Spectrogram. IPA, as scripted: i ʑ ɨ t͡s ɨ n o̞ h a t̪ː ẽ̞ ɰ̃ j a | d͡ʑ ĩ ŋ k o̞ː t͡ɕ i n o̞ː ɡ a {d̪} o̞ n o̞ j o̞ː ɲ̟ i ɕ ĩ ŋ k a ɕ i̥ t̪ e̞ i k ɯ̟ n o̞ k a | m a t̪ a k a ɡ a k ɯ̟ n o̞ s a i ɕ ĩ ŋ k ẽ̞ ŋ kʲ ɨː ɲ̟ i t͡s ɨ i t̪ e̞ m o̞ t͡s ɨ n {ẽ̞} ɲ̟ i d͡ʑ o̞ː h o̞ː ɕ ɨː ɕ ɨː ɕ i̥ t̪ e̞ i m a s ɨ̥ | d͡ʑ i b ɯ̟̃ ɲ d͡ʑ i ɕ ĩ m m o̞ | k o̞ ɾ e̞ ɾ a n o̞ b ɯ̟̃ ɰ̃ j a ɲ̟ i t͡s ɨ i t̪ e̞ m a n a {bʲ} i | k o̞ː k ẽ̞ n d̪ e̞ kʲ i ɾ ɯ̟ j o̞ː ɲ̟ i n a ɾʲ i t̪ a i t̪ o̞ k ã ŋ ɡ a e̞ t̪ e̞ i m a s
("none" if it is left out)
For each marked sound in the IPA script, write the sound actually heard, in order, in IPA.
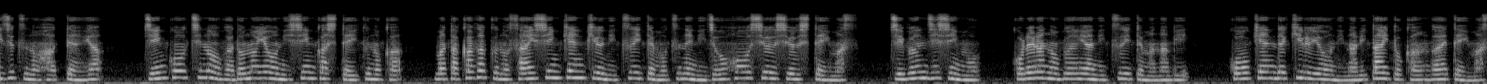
d̪, e̞, bʲ

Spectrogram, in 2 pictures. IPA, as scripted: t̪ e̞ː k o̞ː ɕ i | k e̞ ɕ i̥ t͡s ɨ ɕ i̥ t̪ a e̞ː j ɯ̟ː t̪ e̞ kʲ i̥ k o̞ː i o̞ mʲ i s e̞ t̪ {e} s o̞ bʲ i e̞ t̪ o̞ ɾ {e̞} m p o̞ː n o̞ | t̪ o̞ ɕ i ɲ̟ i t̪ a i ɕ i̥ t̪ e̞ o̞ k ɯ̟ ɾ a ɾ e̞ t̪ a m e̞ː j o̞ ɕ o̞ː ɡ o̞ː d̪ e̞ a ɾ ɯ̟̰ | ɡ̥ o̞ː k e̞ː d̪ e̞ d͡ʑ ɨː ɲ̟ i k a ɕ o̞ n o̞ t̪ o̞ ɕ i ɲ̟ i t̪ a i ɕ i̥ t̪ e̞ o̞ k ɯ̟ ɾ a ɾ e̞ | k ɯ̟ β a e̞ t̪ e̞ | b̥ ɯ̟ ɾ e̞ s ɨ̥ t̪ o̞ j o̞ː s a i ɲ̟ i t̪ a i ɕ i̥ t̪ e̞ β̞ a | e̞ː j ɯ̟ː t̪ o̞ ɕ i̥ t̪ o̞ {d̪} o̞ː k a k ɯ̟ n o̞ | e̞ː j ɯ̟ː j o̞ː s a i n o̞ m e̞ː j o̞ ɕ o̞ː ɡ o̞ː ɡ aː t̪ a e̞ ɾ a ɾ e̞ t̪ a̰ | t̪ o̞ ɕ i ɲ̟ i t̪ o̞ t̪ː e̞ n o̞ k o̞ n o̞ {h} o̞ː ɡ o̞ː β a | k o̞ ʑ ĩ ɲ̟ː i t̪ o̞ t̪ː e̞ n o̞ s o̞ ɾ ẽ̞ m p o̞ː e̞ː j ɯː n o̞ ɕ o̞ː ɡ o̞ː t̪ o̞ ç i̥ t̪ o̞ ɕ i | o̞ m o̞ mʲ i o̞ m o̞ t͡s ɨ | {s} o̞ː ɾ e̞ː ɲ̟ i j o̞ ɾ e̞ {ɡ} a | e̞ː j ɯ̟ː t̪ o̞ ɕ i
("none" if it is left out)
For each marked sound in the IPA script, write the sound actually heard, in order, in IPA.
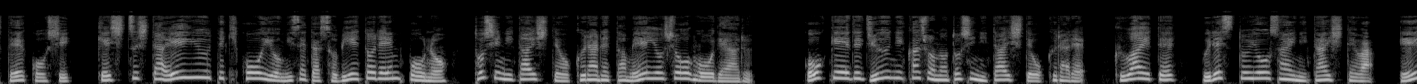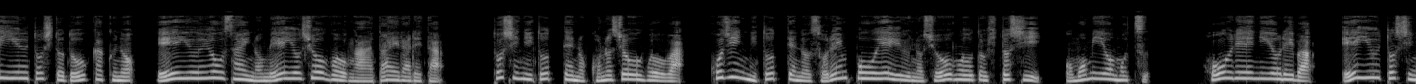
a, ẽ̞, d̪, ɕ, h, b

